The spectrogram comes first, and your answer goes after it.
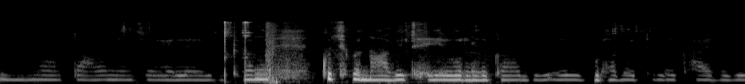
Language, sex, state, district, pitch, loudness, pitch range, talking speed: Magahi, female, Bihar, Gaya, 210 Hz, -28 LUFS, 205-215 Hz, 95 wpm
